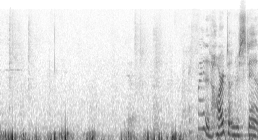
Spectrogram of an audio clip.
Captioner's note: sound of mic moving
